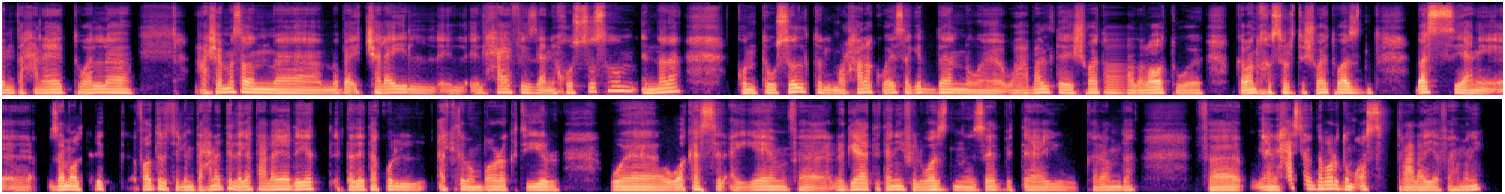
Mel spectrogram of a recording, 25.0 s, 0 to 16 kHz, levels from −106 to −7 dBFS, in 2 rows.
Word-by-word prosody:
امتحانات 110 Hz, +1 st, -2 dB
والَّا 120 Hz, +1 st, +1 dB, 0.5 s
عشان 115 Hz, +6 st, +1 dB
مثلًا 135 Hz, -1 st, +4 dB
ما 115 Hz, -2 st, +2 dB
ما 105 Hz, +1 st, -1 dB
بقيتش 115 Hz, +2 st, 0 dB
ألاقي 115 Hz, +1 st, +2 dB
ال 110 Hz, -4 st, -5 dB
ال 95 Hz, -1 st, -9 dB
الحافز، 120 Hz, +1 st, -2 dB
يعني 95 Hz, +1 st, -1 dB
خصوصًا 160 Hz, +10 st, 0 dB
إن 115 Hz, +1 st, +1 dB
أنا 150 Hz, +4 st, +2 dB, 0.4 s
كنت 110 Hz, 0 st, 0 dB
وصلت 140 Hz, +5 st, +3 dB
لمرحلة 105 Hz, +5 st, 0 dB
كويسة 120 Hz, 0 st, -1 dB
جدًا 115 Hz, -1 st, 0 dB
و 100 Hz, -, -2 dB, 0.3 s
وعملت 110 Hz, +3 st, 0 dB
شوية 115 Hz, +2 st, 0 dB
عضلات 105 Hz, +2 st, +1 dB
وكمان 100 Hz, +3 st, -1 dB
خسرت 115 Hz, +1 st, 0 dB
شوية 115 Hz, +1 st, +2 dB
وَزْن، 115 Hz, -2 st, +3 dB, 0.4 s
بس 120 Hz, +1 st, +6 dB
يعني 100 Hz, -4 st, +1 dB, 0.4 s
زي 115 Hz, +3 st, +2 dB
ما 125 Hz, -, +5 dB
قُلت 115 Hz, -, +1 dB
لِك 135 Hz, -, +2 dB, 0.3 s
فترة 130 Hz, 0 st, +2 dB
الامتحانات 115 Hz, +3 st, -1 dB
اللي 110 Hz, -, +3 dB
جات 120 Hz, +3 st, 0 dB
عليّا 125 Hz, +1 st, +3 dB
ديّة، 130 Hz, +1 st, +3 dB
ابتديت 115 Hz, +2 st, 0 dB
آكُل 115 Hz, -3 st, -1 dB
أكل 115 Hz, 0 st, -2 dB
من 105 Hz, -1 st, +1 dB
برّه 110 Hz, +1 st, +1 dB
كتير 110 Hz, -1 st, 0 dB, 0.4 s
و 110 Hz, 0 st, +2 dB, 0.3 s
وأكسِّل 105 Hz, +4 st, +1 dB
أيام، 110 Hz, +2 st, -1 dB
فرجعت 115 Hz, +5 st, -1 dB
تاني 120 Hz, 0 st, +1 dB
في 120 Hz, -, -6 dB
الوزن 110 Hz, 0 st, +1 dB
وزاد 105 Hz, +2 st, 0 dB
بتاعي 105 Hz, 0 st, -4 dB
والكلام 105 Hz, +2 st, -5 dB
ده، 105 Hz, +3 st, -4 dB, 0.5 s
فيعني 100 Hz, 0 st, -1 dB
حاسس 160 Hz, +4 st, 0 dB
إن 145 Hz, -, +1 dB
ده 140 Hz, -, +2 dB
برضه 145 Hz, -3 st, +3 dB
ماثّر 120 Hz, -1 st, -1 dB
عليّا، 105 Hz, 0 st, 0 dB
فاهماني؟ 110 Hz, +5 st, -3 dB
110 Hz, 155 wpm, -21 LUFS, 105-120 Hz, 0.5 s, بس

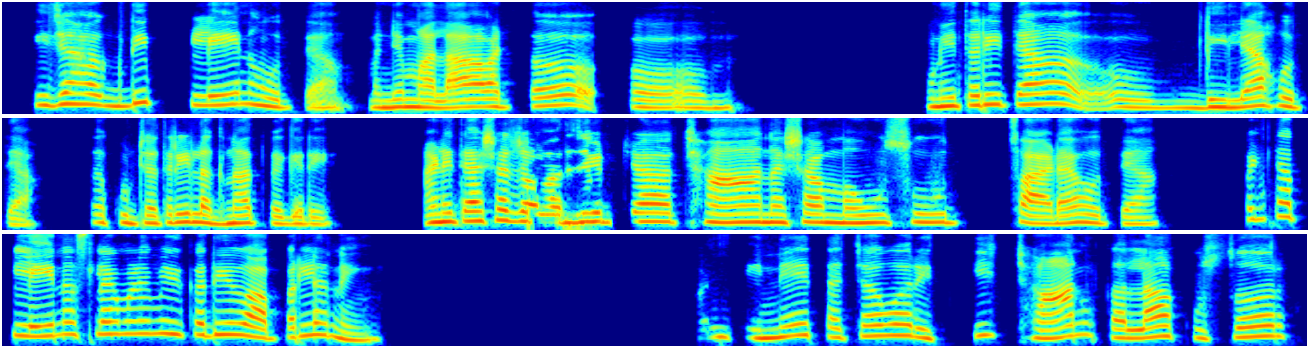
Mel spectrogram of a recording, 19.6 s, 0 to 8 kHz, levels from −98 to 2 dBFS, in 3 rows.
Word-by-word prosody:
की 255 Hz, -, -2 dB
ज्या 280 Hz, +2 st, +2 dB
अगदी 245 Hz, +3 st, 0 dB, 0.2 s
प्लेन 255 Hz, +3 st, 0 dB
होत्या. 205 Hz, -7 st, -3 dB, 0.2 s
म्हणजे 185 Hz, +1 st, +1 dB
मला 195 Hz, 0 st, +3 dB
वाटतं 220 Hz, +5 st, -1 dB, 0.2 s
अ, 180 Hz, -2 st, -4 dB, 1.1 s
कुणीतरी 225 Hz, +5 st, +2 dB
त्या 270 Hz, 0 st, +3 dB, 0.2 s
अ, 185 Hz, -, -5 dB, 0.3 s
दिल्या 200 Hz, +3 st, +3 dB
होत्या, 180 Hz, -9 st, -4 dB, 0.3 s
त्या 215 Hz, -2 st, -6 dB
कुठच्यातरी 205 Hz, +2 st, 0 dB
लग्नात 195 Hz, 0 st, +1 dB
वगैरे 175 Hz, -2 st, -4 dB, 0.5 s
आणि 220 Hz, +2 st, +6 dB
त्या 255 Hz, -, +5 dB
अशा 265 Hz, +2 st, +3 dB
जॉर्जेटच्या 235 Hz, 0 st, +2 dB, 0.2 s
छान 220 Hz, 0 st, +5 dB
अशा 220 Hz, +1 st, +2 dB
मउसुत 210 Hz, +1 st, +1 dB, 0.3 s
साड्या 190 Hz, +1 st, +3 dB
होत्या, 180 Hz, -4 st, -4 dB, 0.5 s
पण 295 Hz, 0 st, -6 dB
त्या 370 Hz, -, +1 dB
प्लेन 285 Hz, +1 st, +1 dB
असल्यामुळे 330 Hz, +2 st, -2 dB
मी 340 Hz, -1 st, -1 dB
कधी 315 Hz, +1 st, +1 dB
वापरल्या 265 Hz, +1 st, +2 dB
नाही. 190 Hz, -7 st, -3 dB, 1.6 s
आणि 255 Hz, +3 st, -7 dB
तिने 235 Hz, +6 st, +1 dB
त्याच्यावर 280 Hz, +4 st, -1 dB
इतकी 280 Hz, +7 st, -5 dB, 0.2 s
छान 230 Hz, +7 st, +3 dB
कला-कुसर, 245 Hz, +2 st, +1 dB
225 Hz, 125 wpm, -22 LUFS, 200-265 Hz, 1.6 s, आणि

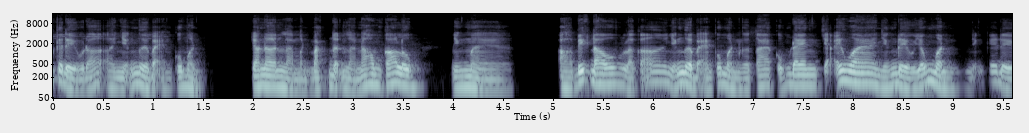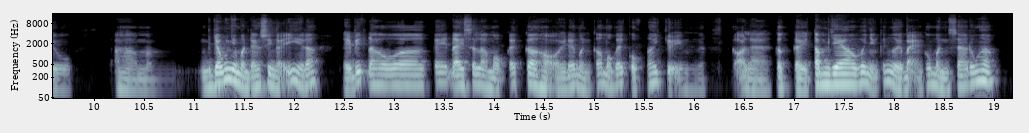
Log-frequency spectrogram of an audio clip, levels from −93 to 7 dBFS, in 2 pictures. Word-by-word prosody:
cái -, -, 0 dB
điều 90 Hz, -1 st, +2 dB
đó 100 Hz, -, -3 dB
ở 100 Hz, -, -8 dB
những 100 Hz, +6 st, -3 dB
người 115 Hz, -6 st, +2 dB
bạn 95 Hz, 0 st, -5 dB
của 105 Hz, -, -2 dB
mình, 105 Hz, -3 st, -3 dB, 0.5 s
cho 110 Hz, -, +2 dB
nên 115 Hz, -2 st, +3 dB
là 95 Hz, -3 st, -1 dB
mình 85 Hz, -1 st, -8 dB
mặc 100 Hz, +1 st, -3 dB
định -, -, -1 dB
là 95 Hz, -4 st, -4 dB
nó 105 Hz, -, -1 dB
hông 125 Hz, -1 st, -1 dB
có 125 Hz, +4 st, +2 dB
luôn. 115 Hz, -4 st, +2 dB, 0.3 s
Nhưng 105 Hz, +1 st, -2 dB
mà, 85 Hz, -4 st, -4 dB, 0.5 s
ờ, 100 Hz, -2 st, -3 dB
biết 150 Hz, +8 st, +4 dB
đâu 130 Hz, -1 st, +2 dB
là 95 Hz, -, -2 dB
có 150 Hz, +9 st, -4 dB
những 130 Hz, +5 st, +1 dB
người 130 Hz, -4 st, +6 dB
bạn 95 Hz, -4 st, -4 dB
của 130 Hz, -, -3 dB
mình, 110 Hz, -6 st, -1 dB
người 95 Hz, 0 st, -6 dB
ta 115 Hz, +1 st, -3 dB
cũng 125 Hz, -, -7 dB
đang 120 Hz, -1 st, +1 dB
trải -, -, -3 dB
qua 140 Hz, -4 st, +4 dB
những 110 Hz, +1 st, -2 dB
điều 100 Hz, -6 st, +2 dB
giống 125 Hz, +8 st, +1 dB
mình, 95 Hz, -6 st, -1 dB
những 95 Hz, -, -17 dB
cái 150 Hz, 0 st, -4 dB
điều, 90 Hz, -2 st, -2 dB, 0.4 s
ờ, 90 Hz, -2 st, -8 dB
mà 85 Hz, 0 st, -11 dB, 0.5 s
giống 135 Hz, -, +5 dB
như 170 Hz, -, +8 dB
mình 135 Hz, -, +3 dB
đang 110 Hz, +2 st, 0 dB
suy 125 Hz, +2 st, 0 dB
nghĩ 130 Hz, +8 st, 0 dB
vậy 125 Hz, -6 st, +1 dB
đó, 140 Hz, +5 st, 0 dB, 0.3 s
thì 90 Hz, -, +1 dB
biết 150 Hz, +5 st, +1 dB
đâu, 125 Hz, 0 st, +1 dB
ơ, 120 Hz, 0 st, +1 dB
cái 140 Hz, 0 st, -2 dB
đây 120 Hz, -3 st, +3 dB
sẽ 120 Hz, -, -2 dB
là 120 Hz, -, 0 dB
một 90 Hz, -3 st, -3 dB
cái 130 Hz, -, -4 dB
cơ 130 Hz, -, +5 dB
hội 100 Hz, -2 st, -2 dB
để 115 Hz, -, +1 dB
mình 95 Hz, -5 st, -4 dB
có 130 Hz, -, -4 dB
một 130 Hz, -, -2 dB
cái 130 Hz, -, 0 dB
cuộc -, -, -4 dB
nói 140 Hz, +2 st, -1 dB
chuyện 90 Hz, 0 st, -6 dB
ng 85 Hz, -, -18 dB, 0.3 s
gọi -, -, -3 dB
là, 85 Hz, -1 st, -6 dB
cực 105 Hz, 0 st, -4 dB
kỳ 90 Hz, -2 st, +1 dB
tâm 125 Hz, +7 st, +5 dB
giao 130 Hz, -1 st, +8 dB
với 145 Hz, +2 st, +3 dB
những -, -, -2 dB
cái 155 Hz, 0 st, -2 dB
người -, -, +3 dB
bạn -, -, -2 dB
của 125 Hz, -, -3 dB
mình 105 Hz, -7 st, -1 dB
sao, 115 Hz, +5 st, -2 dB
đúng 140 Hz, +3 st, +2 dB
hông? 160 Hz, -1 st, +3 dB
115 Hz, 290 wpm, -23 LUFS, 95-130 Hz, 0.5 s, như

